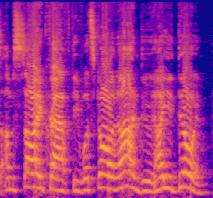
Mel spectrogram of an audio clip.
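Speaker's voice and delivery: normal talking voice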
